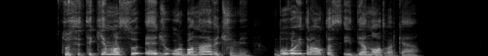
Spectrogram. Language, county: Lithuanian, Klaipėda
